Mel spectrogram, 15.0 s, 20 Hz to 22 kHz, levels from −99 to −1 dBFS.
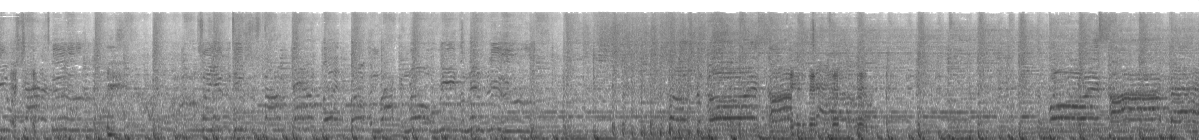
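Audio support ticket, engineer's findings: Damaged data in compressed stream: short glitches (chirp, squawk, click or brief hole), about 60 ms each, at 0.61–0.67, 2.84–2.90, 6.64–6.70, 9.85–9.91 and 12.64–12.69 s. Decoder misreads corrupt frames, loses sync, resyncs on next header. Spectrogram: brief broadband smears. Waveform: abrupt glitch segments.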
